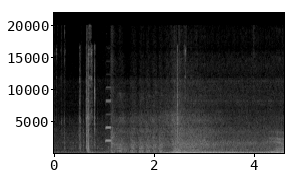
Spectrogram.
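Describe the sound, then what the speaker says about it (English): A BMW Z4 that had trouble starting cranks briefly with clicks and chatter, then its engine catches and settles into a steady, loud idle running continuously to the end. "So let's see if the car will start."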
